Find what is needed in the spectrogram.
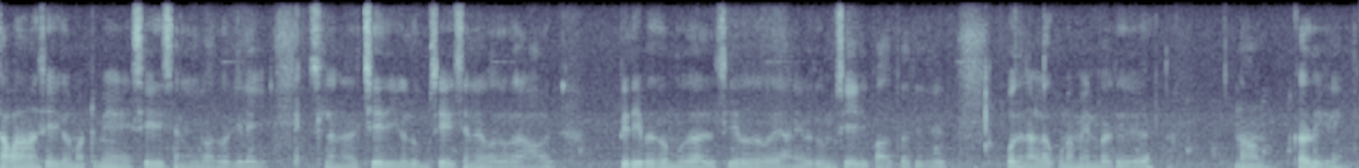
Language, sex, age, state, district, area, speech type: Tamil, male, 18-30, Tamil Nadu, Virudhunagar, urban, spontaneous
